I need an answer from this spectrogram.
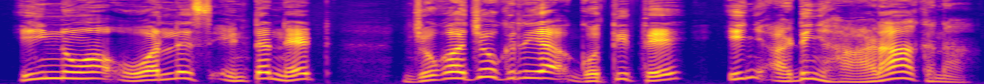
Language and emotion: Santali, surprised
